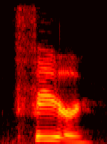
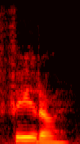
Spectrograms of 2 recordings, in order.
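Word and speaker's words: Feyre: And then the last one for now, Fair. F-E-Y-R-E. Fair. No, it's Farah.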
